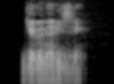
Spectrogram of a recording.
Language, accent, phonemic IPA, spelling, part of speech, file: French, France, /dja.ɡɔ.na.li.ze/, diagonaliser, verb, LL-Q150 (fra)-diagonaliser.wav
- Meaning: to diagonalize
